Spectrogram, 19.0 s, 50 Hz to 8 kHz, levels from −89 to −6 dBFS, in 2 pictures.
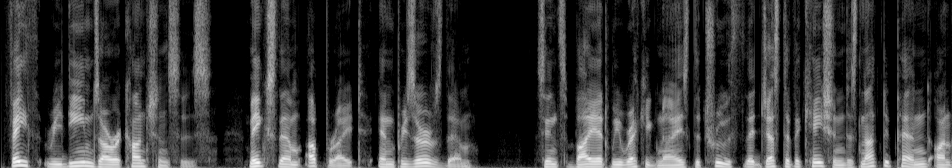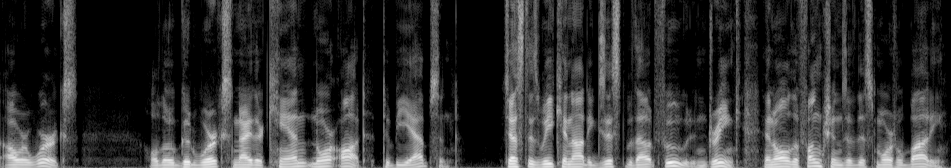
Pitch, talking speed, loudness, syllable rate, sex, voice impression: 115 Hz, 165 wpm, -20 LUFS, 4.7 syllables/s, male, masculine, middle-aged, thick, tensed, powerful, hard, fluent, cool, intellectual, slightly mature, wild, lively, strict, intense, slightly sharp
